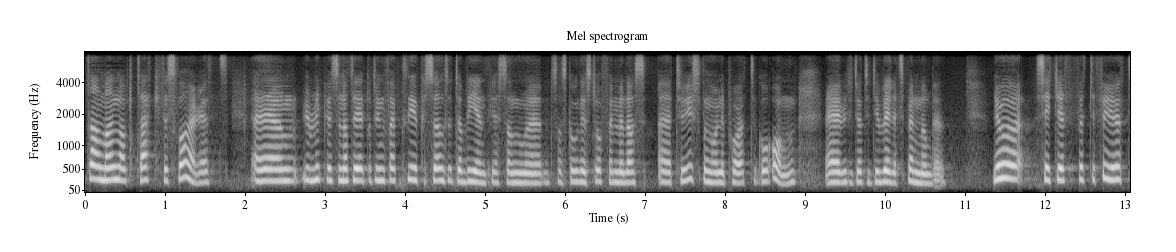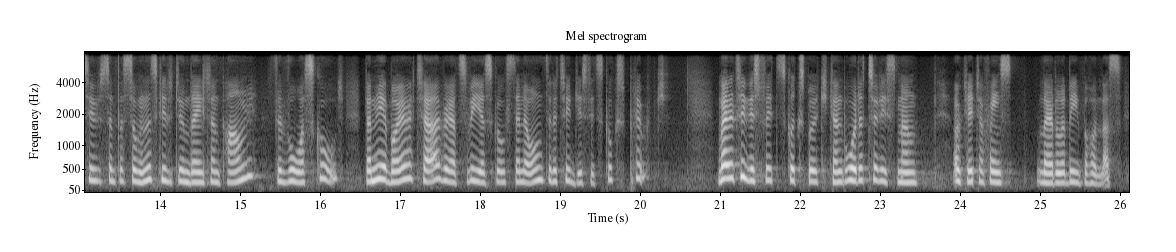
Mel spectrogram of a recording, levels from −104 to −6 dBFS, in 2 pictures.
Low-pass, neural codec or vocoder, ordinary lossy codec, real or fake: 7.2 kHz; codec, 16 kHz, 0.5 kbps, FunCodec, trained on Chinese and English, 25 frames a second; none; fake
